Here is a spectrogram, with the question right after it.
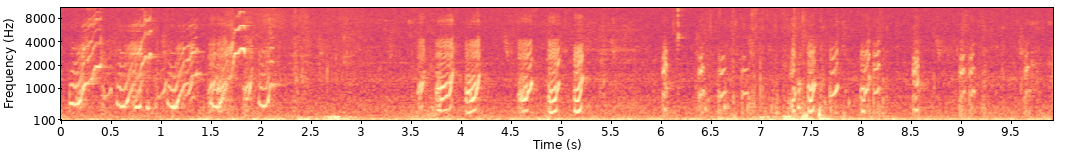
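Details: Pet guinea pigs, three females of Peruvian, English and Teddy breeds, vocalizing to express feelings. Faint clusters of short hooked squeaks rise and dip repeatedly over a low background rumble, with a couple of soft thuds.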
